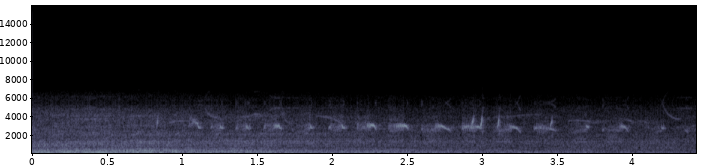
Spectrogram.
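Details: A breeding pair of Chestnut-headed bee-eaters, nesting in loose sandy soil at a housing-development site in Ipoh, Perak, Malaysia, on 25 December 2010, trade short rolling high chirps, about two a second, with tail wagging, over steady low hum.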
